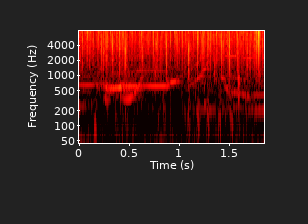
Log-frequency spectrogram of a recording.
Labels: {"label": "biophony", "recorder": "SoundTrap 300"}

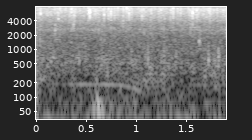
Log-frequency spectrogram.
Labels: {"label": "biophony, grouper", "recorder": "SoundTrap 300"}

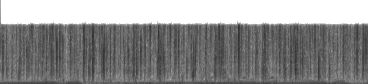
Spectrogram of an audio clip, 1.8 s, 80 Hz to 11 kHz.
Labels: {"label": "biophony, cascading saw", "recorder": "SoundTrap 600 or HydroMoth"}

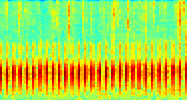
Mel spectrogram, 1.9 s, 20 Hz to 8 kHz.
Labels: {"label": "biophony, rattle", "recorder": "SoundTrap 500"}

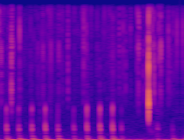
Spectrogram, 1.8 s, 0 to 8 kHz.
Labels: {"label": "biophony, knock", "recorder": "SoundTrap 300"}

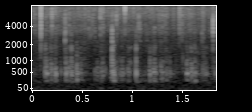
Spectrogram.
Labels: {"label": "biophony, sea urchins (Echinidae)", "recorder": "SoundTrap 600 or HydroMoth"}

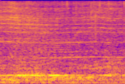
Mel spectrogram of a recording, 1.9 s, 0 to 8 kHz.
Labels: {"label": "anthrophony, boat engine", "recorder": "SoundTrap 500"}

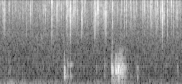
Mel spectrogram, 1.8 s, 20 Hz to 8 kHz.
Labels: {"label": "biophony, low growl", "recorder": "SoundTrap 300"}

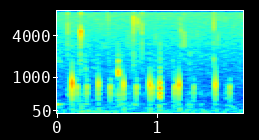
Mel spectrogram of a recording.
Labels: {"label": "biophony, knock croak", "recorder": "SoundTrap 300"}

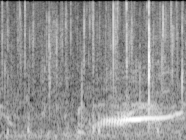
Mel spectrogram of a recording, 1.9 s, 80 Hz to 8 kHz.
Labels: {"label": "biophony", "recorder": "SoundTrap 300"}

